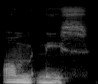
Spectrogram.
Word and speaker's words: omnis: for each of these I pronounced them as omnis omnis omnis omnis like so and that's because each of these is actually uh plural and accusative each one of these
